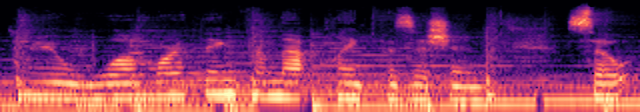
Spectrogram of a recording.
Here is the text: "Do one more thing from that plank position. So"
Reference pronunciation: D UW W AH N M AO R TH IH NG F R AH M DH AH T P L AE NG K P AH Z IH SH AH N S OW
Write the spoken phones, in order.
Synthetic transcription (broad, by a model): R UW W AH N M AO R TH IH NG F R AH M DH AH T P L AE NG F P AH Z IH SH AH N S OW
